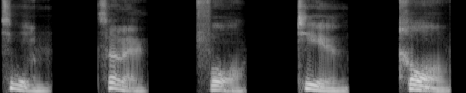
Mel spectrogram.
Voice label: 3 2 1, countdown

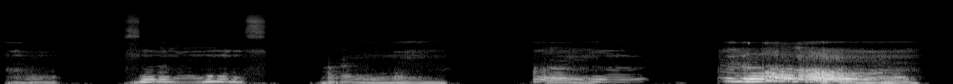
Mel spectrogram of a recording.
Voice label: aniaml crossing gibberish; syllables

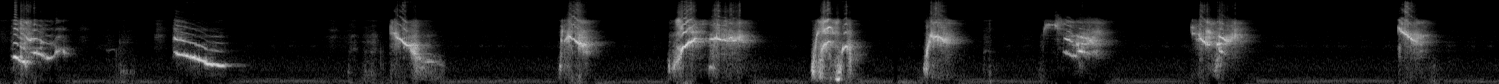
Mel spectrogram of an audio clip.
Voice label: a creature says the quick, chirps

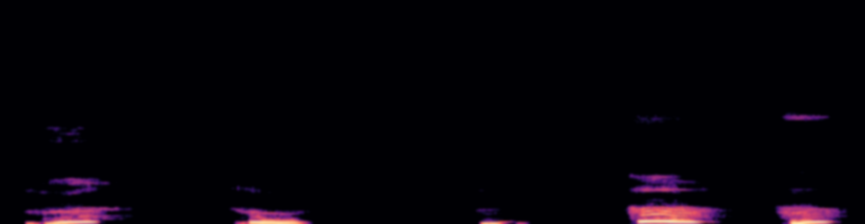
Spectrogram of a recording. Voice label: normal female noticing so, reaction

